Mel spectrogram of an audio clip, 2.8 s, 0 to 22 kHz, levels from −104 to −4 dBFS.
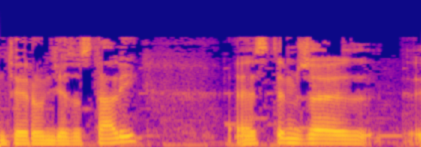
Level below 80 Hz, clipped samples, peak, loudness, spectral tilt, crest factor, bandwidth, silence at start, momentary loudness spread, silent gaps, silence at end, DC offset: -42 dBFS; under 0.1%; -4 dBFS; -19 LUFS; -5 dB/octave; 16 dB; 8.2 kHz; 0 s; 11 LU; none; 0 s; under 0.1%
